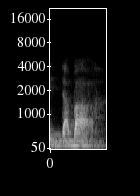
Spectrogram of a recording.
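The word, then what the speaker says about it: דבר: même une chose alors ce DBR si on met le a pour pour trouver le verbe ça va donner d'bar maintenant le B peut aussi se prononcer V tout en étant bien la lettre B bête hein vous voyz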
